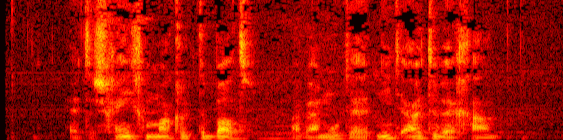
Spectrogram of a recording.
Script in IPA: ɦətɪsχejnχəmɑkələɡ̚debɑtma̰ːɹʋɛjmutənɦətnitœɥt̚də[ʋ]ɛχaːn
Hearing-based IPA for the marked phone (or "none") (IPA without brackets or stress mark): ʋ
